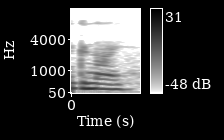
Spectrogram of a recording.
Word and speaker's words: geni: Jadi misalnya seperti contoh kalimatnya itu misalnya geni. Nah, dalam bahasa Osing itu diucapkan sebagai genai. Seperti itu.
